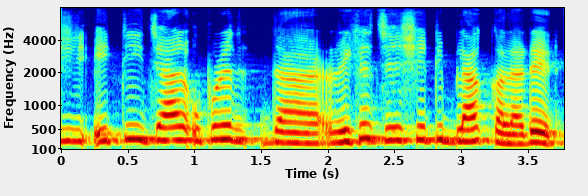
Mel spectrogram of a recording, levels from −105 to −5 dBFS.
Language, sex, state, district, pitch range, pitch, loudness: Bengali, female, West Bengal, Purulia, 225-280 Hz, 255 Hz, -14 LUFS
